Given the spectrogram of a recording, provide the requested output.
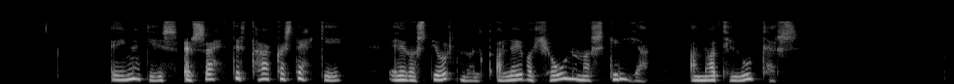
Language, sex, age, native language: Icelandic, female, 60-69, Icelandic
